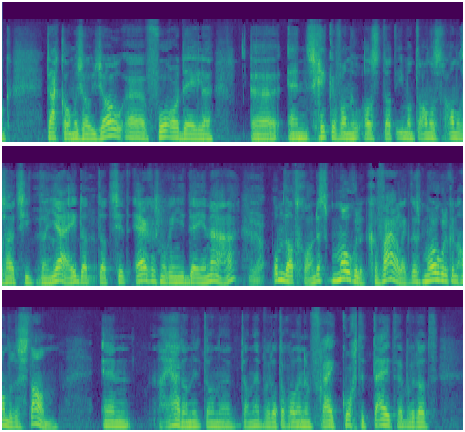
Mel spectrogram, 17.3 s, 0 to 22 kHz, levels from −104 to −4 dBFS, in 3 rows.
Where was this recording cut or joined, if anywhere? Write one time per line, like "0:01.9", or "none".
none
